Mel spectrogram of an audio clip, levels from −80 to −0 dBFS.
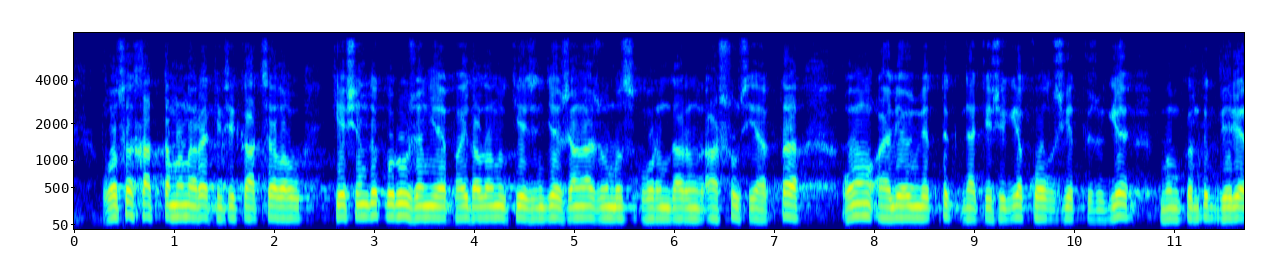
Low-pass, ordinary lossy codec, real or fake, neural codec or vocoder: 7.2 kHz; none; fake; codec, 16 kHz, 4 kbps, FreqCodec, larger model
